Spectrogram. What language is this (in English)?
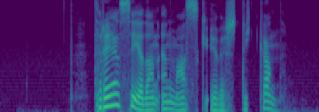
Swedish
